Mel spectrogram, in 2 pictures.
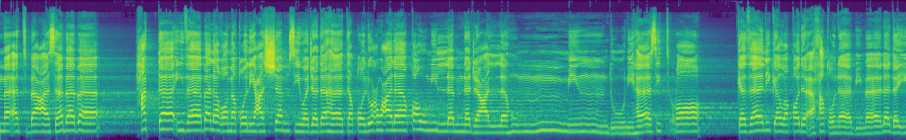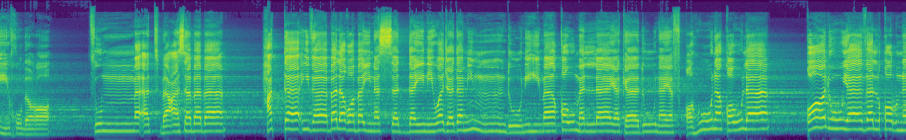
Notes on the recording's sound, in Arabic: سورة الكهف مسجلة في مسجد فاون - بكندا.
